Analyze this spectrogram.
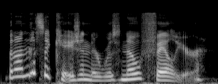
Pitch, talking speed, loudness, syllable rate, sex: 255 Hz, 220 wpm, -18 LUFS, 7.0 syllables/s, female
